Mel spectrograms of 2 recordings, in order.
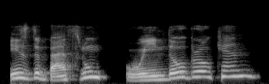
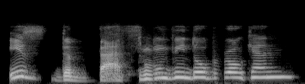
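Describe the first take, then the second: First: The word window carries the main stress. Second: The word bathroom carries the main stress. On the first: The question is about which part of the bathroom. "No, the bathroom door is broken" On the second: The question is about which room's window. "The answer would possibly be no, the kitchen window is broken"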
